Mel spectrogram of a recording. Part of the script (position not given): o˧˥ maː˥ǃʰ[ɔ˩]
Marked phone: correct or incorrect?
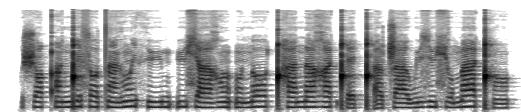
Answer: incorrect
